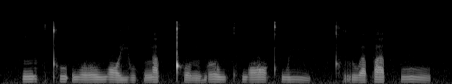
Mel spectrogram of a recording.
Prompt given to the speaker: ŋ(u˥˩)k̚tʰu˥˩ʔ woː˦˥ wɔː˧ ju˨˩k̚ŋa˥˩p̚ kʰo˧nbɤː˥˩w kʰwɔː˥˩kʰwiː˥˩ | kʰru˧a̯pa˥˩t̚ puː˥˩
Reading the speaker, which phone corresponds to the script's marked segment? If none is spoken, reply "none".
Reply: ɯ˥˩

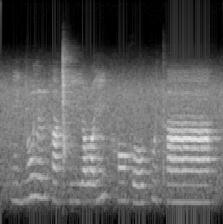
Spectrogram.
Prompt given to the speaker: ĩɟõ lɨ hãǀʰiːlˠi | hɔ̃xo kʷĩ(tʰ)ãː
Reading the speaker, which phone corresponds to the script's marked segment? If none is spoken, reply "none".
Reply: tʰ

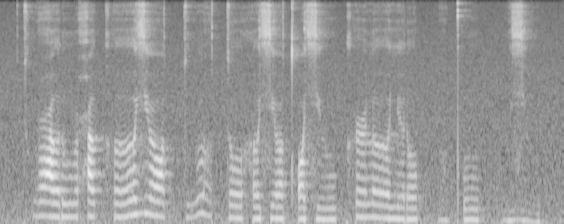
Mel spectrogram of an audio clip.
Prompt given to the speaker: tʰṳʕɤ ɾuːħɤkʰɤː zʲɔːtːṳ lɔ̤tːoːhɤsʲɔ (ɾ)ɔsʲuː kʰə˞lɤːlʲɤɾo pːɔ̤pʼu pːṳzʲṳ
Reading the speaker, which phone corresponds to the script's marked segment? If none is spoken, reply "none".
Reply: tʼ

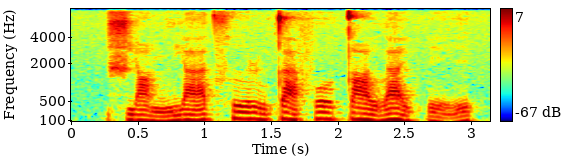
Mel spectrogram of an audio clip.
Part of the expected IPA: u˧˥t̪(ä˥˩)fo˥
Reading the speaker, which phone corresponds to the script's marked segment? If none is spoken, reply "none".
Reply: ä˥˩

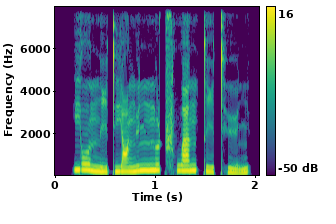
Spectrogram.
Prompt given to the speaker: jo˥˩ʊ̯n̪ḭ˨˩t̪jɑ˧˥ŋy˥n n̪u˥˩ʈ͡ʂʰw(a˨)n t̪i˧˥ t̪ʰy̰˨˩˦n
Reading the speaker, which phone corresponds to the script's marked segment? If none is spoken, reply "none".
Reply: a˥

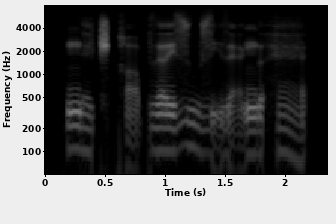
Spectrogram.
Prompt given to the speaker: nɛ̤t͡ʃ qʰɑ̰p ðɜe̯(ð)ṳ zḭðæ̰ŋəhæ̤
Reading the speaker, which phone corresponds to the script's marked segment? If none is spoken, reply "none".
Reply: z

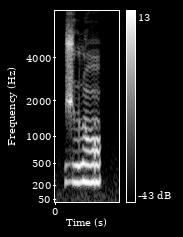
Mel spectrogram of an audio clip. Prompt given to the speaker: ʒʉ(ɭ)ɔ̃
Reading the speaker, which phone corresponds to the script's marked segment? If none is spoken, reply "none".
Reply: l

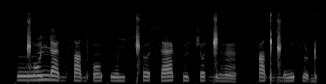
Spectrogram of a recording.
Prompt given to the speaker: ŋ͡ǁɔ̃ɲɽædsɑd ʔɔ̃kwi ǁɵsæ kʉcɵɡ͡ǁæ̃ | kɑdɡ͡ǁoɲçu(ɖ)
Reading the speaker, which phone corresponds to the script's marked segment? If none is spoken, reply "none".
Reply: ɖ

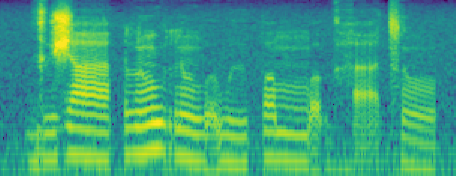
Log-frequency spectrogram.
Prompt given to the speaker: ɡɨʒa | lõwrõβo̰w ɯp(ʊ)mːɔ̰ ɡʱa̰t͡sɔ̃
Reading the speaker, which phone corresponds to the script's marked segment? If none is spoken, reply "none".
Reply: ɔ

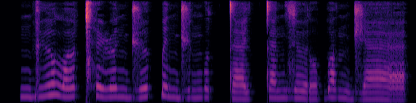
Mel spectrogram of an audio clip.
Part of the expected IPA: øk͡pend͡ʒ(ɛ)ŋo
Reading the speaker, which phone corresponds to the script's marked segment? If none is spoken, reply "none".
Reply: ø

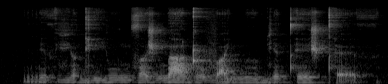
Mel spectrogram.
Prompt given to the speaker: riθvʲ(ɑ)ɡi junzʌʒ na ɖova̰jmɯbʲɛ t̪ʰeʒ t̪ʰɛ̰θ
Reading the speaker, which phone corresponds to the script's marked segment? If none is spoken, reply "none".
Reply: ʌ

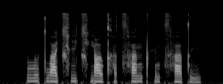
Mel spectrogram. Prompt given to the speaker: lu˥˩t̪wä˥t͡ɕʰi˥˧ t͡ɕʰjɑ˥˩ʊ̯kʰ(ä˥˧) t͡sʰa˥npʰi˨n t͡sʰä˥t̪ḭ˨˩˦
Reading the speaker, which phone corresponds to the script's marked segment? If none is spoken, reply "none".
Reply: ä˩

